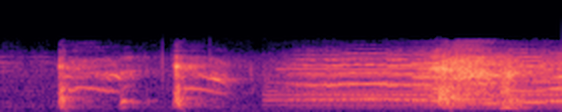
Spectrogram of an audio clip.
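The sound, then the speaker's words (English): A man on a cot coughs twice, sharp, then lets out a drawn-out, hoarse, rasping throat sound that trails through the rest of the moment. No one speaks. “I had just taken out my notebook and pencil to jot down an idea when somebody on the cot next to mine began coughing, and I turned my head.”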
